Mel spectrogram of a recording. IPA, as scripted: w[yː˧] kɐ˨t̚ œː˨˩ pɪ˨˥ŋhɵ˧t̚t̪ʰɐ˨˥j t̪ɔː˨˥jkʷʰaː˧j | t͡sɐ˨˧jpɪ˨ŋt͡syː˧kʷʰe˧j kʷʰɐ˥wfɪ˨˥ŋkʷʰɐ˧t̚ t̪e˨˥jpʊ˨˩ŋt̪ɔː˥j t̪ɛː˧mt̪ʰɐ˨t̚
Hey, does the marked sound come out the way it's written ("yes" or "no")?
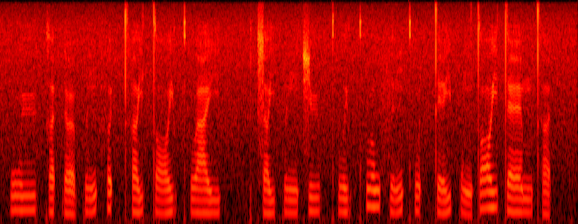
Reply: yes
